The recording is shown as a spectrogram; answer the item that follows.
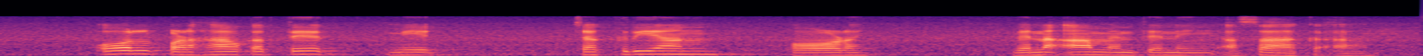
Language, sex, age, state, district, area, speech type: Santali, male, 30-45, Jharkhand, East Singhbhum, rural, spontaneous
